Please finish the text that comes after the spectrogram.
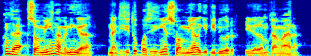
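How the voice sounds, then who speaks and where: A man's voice: fairly low pitch, animated, rapid-fire, a little mellow. A man with a Jakarta accent telling a horror story to friends in casual, colloquial steps. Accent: Jakarta Indonesian. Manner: colloquial, step-by-step narration. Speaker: podcast storyteller.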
